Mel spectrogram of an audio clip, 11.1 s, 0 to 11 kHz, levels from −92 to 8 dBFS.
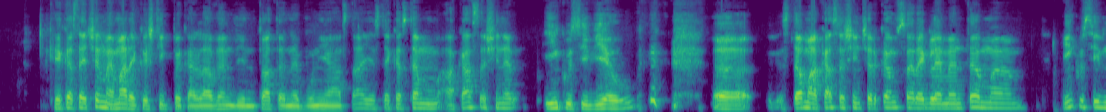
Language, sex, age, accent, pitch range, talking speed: Romanian, male, 30-49, native, 105-140 Hz, 165 wpm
